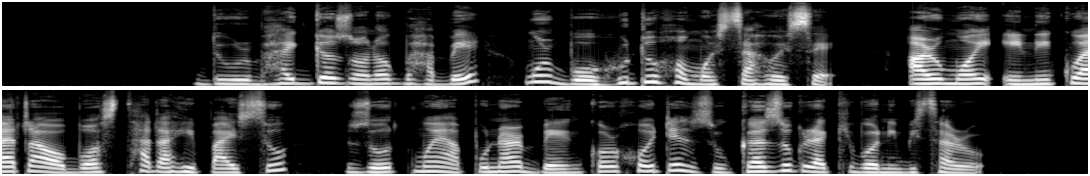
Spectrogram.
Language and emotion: Assamese, disgusted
